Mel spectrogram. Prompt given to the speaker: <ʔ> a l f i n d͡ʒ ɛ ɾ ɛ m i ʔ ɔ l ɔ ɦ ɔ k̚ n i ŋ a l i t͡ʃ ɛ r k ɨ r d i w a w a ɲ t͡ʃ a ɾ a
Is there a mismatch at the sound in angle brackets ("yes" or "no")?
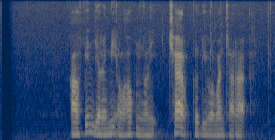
yes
